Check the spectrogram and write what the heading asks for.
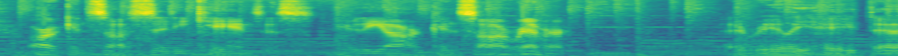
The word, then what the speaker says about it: Arkansas: If you're curious about present-day Etzanoa, it's located in Arkansas City, Kansas, near the Arkansas River. I really hate that after knowing I know how to pronounce Arkansas, I keep trying to say Arkansas, and it's not the right damn term.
